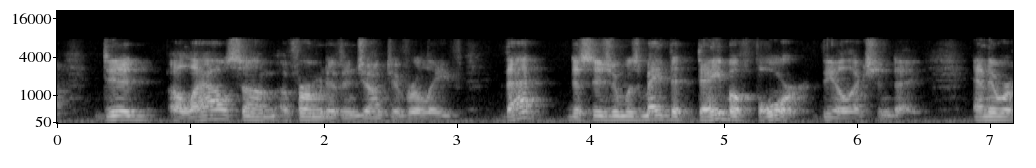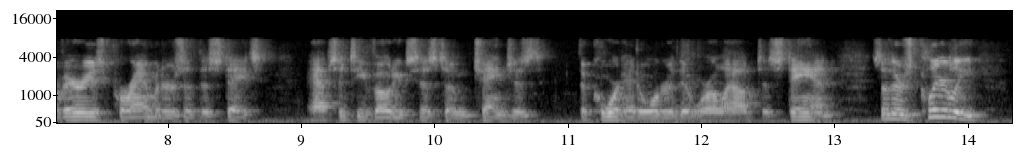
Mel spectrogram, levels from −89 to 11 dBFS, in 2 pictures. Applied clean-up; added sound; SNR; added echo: none; none; none; none.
